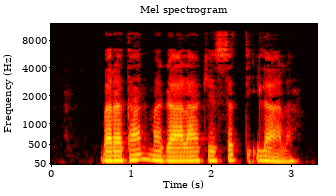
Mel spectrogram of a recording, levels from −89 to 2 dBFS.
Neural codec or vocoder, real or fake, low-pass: none; real; 9.9 kHz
